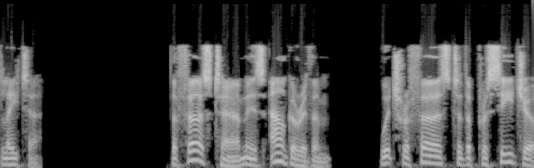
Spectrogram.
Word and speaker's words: algorithm: pronunciation of the word the stress is put on the first syllable and thus the O in the second syllable is weakened to awah sound so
